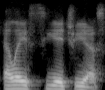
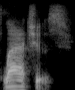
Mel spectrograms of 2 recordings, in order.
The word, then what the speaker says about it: laches: It's spelled L-A-C-H-E-S, latches, not laches, latches.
